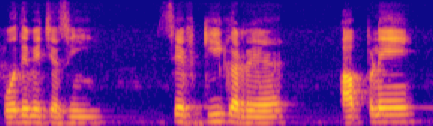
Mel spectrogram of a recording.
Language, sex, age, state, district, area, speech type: Punjabi, male, 30-45, Punjab, Rupnagar, rural, spontaneous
